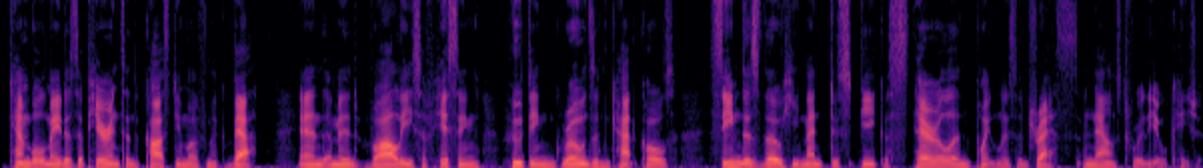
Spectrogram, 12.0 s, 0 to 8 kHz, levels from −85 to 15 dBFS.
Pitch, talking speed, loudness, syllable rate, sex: 115 Hz, 175 wpm, -23 LUFS, 5.0 syllables/s, male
